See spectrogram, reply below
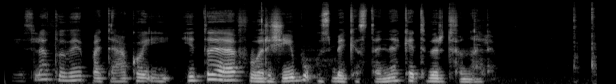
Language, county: Lithuanian, Kaunas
